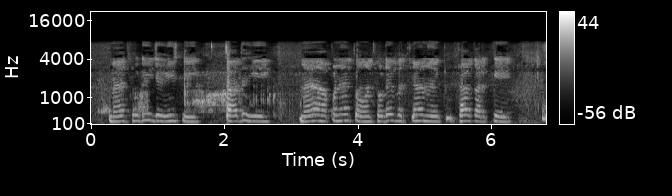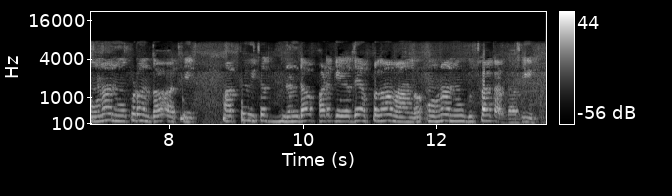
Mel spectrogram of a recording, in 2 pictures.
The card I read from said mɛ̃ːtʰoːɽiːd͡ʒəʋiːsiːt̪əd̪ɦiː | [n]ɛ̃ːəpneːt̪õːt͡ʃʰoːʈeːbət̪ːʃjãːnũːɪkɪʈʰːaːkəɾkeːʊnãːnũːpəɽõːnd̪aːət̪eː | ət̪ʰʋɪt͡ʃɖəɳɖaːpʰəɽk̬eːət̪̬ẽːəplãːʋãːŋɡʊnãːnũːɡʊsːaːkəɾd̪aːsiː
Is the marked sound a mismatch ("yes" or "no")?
yes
